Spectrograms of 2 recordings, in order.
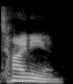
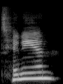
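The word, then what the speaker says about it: Tynion: homie Scott Snyder and he said tinan and I that was the first time I went oh it's tinan not tenian and so there you go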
